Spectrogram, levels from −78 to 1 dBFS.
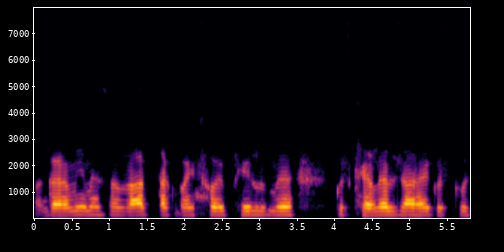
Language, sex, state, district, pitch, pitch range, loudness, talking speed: Magahi, male, Bihar, Lakhisarai, 145 Hz, 140-150 Hz, -17 LUFS, 165 wpm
